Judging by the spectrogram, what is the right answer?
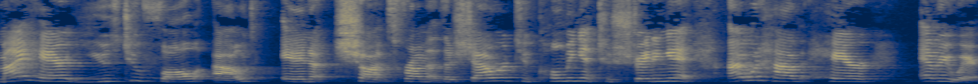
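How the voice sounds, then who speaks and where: A woman uses a raised, projected voice with a high pitch and ordinary pitch variation. She goes at a very slow pace amid audible room echo. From California. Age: 20s. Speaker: beauty vlogger. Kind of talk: casual talk to camera. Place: home room.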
